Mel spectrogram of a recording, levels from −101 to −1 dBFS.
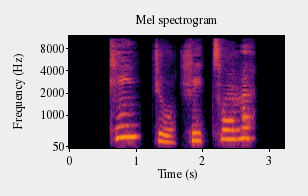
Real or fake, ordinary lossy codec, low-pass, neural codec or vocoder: fake; AAC, 32 kbps; 10.8 kHz; codec, 44.1 kHz, 2.6 kbps, DAC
